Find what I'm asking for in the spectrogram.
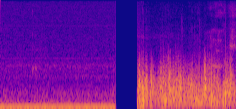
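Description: Loud gusty wind roaring against the microphone beside a tennis court, cut by a brief silent gap before buffeting again.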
